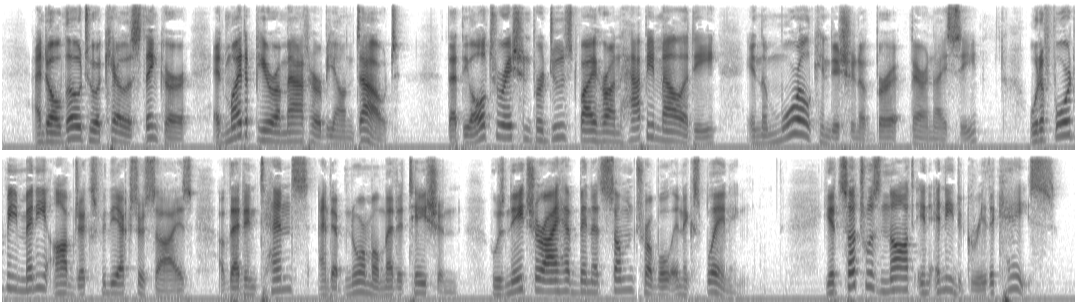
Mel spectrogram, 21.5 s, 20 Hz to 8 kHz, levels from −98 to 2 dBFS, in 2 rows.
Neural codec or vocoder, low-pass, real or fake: none; 7.2 kHz; real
